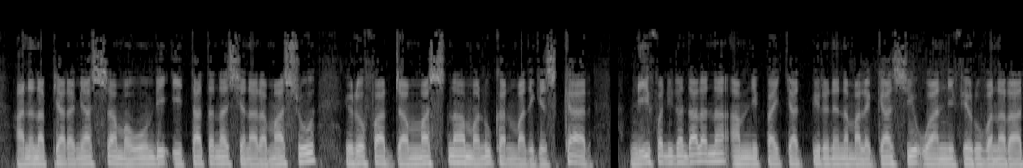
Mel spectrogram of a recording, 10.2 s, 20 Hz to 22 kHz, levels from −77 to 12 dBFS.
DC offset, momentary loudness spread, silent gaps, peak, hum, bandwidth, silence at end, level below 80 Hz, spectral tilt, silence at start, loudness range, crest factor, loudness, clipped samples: under 0.1%; 4 LU; 6.11-6.18 s; -4 dBFS; none; 11.5 kHz; 0 s; -42 dBFS; -6 dB/octave; 0.15 s; 1 LU; 12 dB; -19 LUFS; under 0.1%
